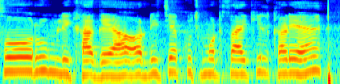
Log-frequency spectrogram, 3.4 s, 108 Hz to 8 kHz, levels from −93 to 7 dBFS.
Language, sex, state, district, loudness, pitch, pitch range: Hindi, male, Bihar, West Champaran, -17 LUFS, 195 Hz, 190-205 Hz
